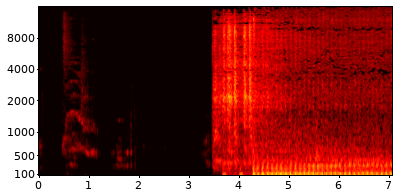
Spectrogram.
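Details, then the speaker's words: Suzuki Satria FU four-stroke with PE 26 carburetor, engine cold, choke on, electric start: starter catches at once and settles into a steady, evenly pulsing idle; healthy cold start. "Kalau setelan karbunya bener, kelistrikannya bagus, gak bakalan susah hidupnya ya. Gampang-gampang aja hidup motornya."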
